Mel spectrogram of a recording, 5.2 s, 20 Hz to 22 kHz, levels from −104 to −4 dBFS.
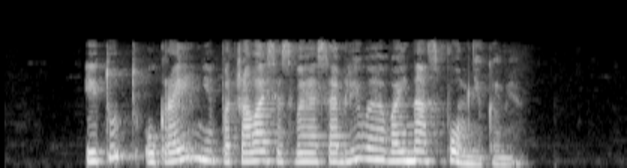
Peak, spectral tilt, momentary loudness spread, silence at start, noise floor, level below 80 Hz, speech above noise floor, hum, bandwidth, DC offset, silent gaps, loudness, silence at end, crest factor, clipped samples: -2 dBFS; -5.5 dB/octave; 8 LU; 0.7 s; -79 dBFS; -58 dBFS; 61 dB; none; 8 kHz; under 0.1%; none; -19 LUFS; 0.9 s; 18 dB; under 0.1%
